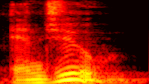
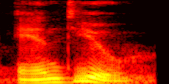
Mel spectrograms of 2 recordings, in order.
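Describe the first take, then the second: First: The two words run together into one linked sound. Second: The two words are said clearly and separately. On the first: "como a maioria dos norte-americanos falam" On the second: "com dicção melhor"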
